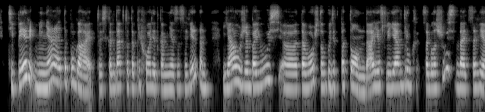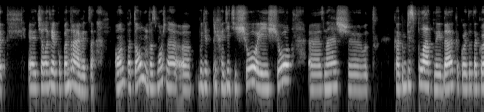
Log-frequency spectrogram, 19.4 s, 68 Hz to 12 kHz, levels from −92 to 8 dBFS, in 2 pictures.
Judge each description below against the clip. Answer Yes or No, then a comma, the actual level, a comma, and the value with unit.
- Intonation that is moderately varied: No, narrow, 2.2 semitones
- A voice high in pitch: Yes, high, 215 Hz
